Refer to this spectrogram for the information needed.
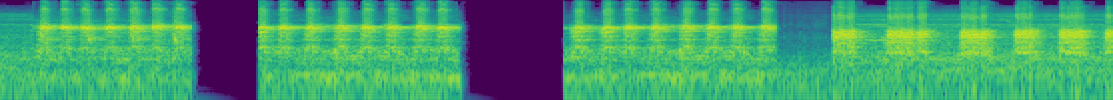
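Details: Blanford's Bulbul (Streak-eared Bulbul) delivering bursts of quick, rattling harsh notes in tight series, broken by sudden silent gaps. The last section shifts to lower, broader buzzy notes spaced more widely.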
